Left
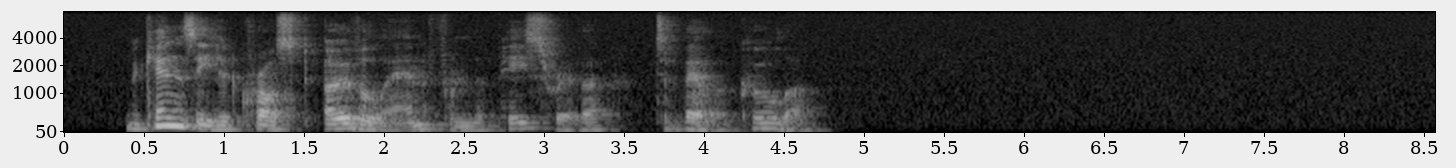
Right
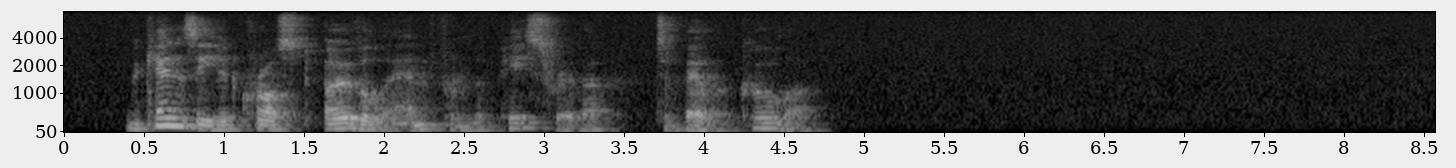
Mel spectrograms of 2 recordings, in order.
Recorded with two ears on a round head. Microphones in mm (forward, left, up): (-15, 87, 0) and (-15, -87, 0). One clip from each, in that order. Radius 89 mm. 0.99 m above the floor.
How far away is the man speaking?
About 1.2 m.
